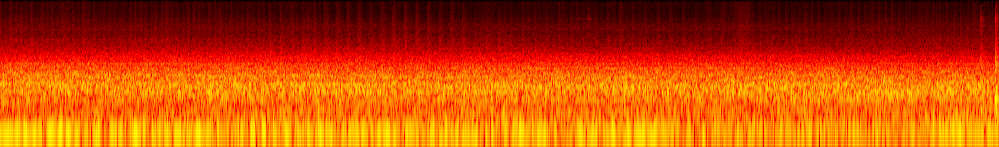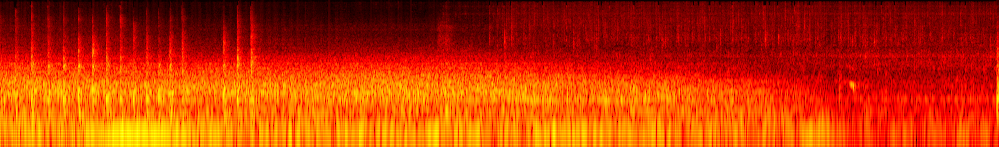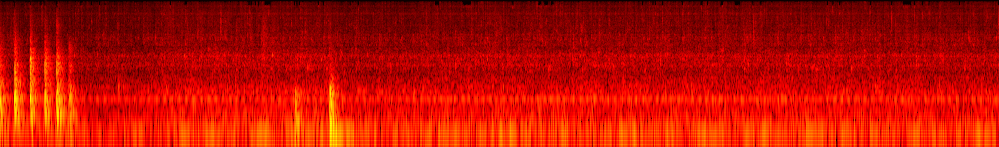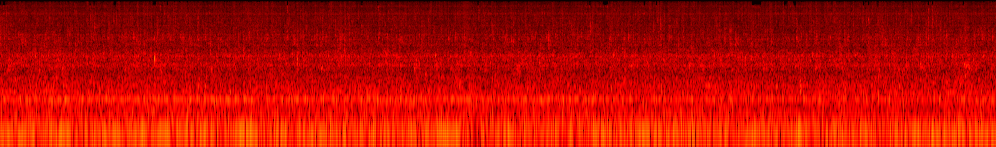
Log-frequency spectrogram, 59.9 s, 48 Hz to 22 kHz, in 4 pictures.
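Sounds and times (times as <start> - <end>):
water rushing into washing machine: 0.0 - 59.9
double knock: 14.7 - 19.0, 29.9 - 31.2.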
